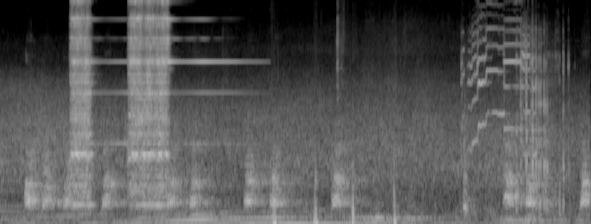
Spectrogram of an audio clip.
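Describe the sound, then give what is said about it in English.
At night, police officers ring a doorbell at a house in Southland City: it rings twice in bright, buzzing bursts, followed by four dull, evenly spaced knocks and a short run of chiming tones at the end. No one speaks. “From the way he looked, he'd been in bed when we rang the bell.”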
